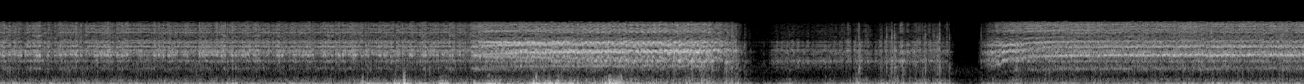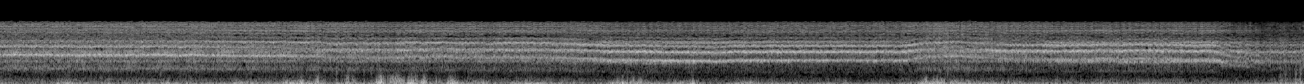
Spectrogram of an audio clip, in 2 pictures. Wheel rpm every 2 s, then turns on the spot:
200, 200, 200, 140, 40, 180, 200, 190, 180, 160, 150, 160, 140.
none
